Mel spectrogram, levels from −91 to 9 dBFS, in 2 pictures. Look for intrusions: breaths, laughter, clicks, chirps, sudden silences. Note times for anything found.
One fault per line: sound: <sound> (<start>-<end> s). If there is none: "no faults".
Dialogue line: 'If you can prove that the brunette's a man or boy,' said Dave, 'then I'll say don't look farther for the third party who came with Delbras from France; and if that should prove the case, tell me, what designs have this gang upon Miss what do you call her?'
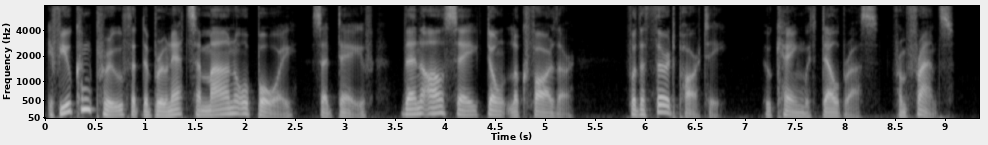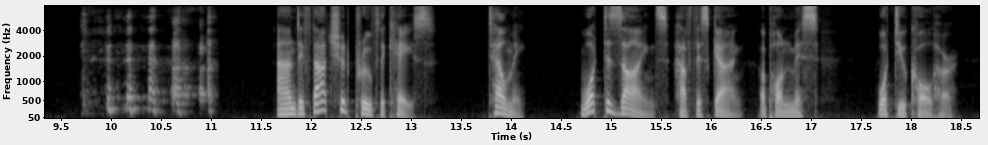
sound: laugh (9.7-11.1 s)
